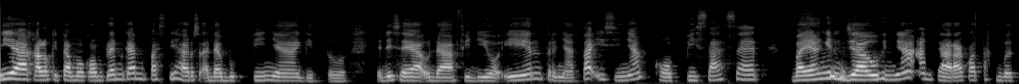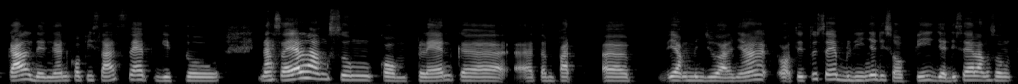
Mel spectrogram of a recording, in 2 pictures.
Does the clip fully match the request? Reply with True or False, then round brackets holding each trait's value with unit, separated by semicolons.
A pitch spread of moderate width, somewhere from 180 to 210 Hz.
True (3.4 semitones; 190 Hz)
